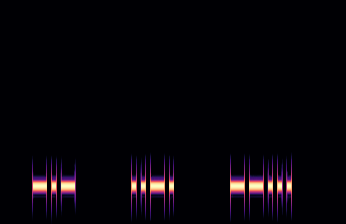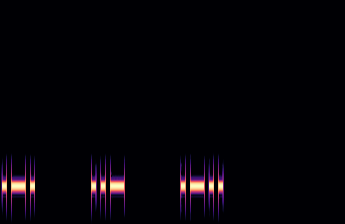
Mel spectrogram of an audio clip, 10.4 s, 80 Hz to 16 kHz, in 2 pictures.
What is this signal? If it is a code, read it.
Morse code, heard as a keyed tone, about 17 wpm, spaced as for 8 wpm, 700 Hz. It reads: KF7RUL
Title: USA Call Signs - 6 Characters - 4x Character Spacing - 17wpm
